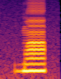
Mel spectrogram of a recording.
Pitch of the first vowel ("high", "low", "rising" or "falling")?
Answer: high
